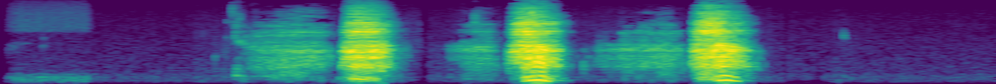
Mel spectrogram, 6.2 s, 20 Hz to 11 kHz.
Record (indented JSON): {
  "exhalation_length": "6.2 s",
  "exhalation_amplitude": 17199,
  "exhalation_signal_mean_std_ratio": 0.32,
  "survey_phase": "beta (2021-08-13 to 2022-03-07)",
  "age": "45-64",
  "gender": "Female",
  "wearing_mask": "No",
  "symptom_none": true,
  "smoker_status": "Ex-smoker",
  "respiratory_condition_asthma": false,
  "respiratory_condition_other": false,
  "recruitment_source": "REACT",
  "submission_delay": "3 days",
  "covid_test_result": "Negative",
  "covid_test_method": "RT-qPCR",
  "influenza_a_test_result": "Negative",
  "influenza_b_test_result": "Negative"
}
